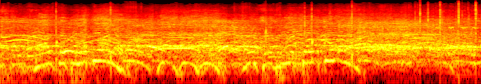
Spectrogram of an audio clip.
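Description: A man chants rapidly and repeatedly.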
